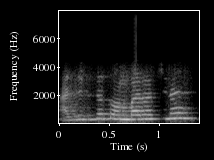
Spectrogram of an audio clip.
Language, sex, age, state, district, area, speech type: Odia, female, 18-30, Odisha, Khordha, rural, conversation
